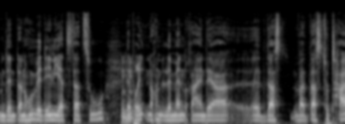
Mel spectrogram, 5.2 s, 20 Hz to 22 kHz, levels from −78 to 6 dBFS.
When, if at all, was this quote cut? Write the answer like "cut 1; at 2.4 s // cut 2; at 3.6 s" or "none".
none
